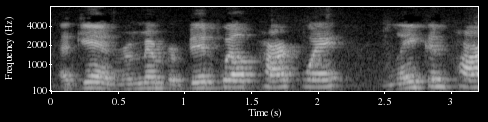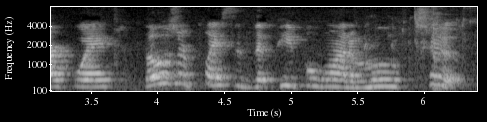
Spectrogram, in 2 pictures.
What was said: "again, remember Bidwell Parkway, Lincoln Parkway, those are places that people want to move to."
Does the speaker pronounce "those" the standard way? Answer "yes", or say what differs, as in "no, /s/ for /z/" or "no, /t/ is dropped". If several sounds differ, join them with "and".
yes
